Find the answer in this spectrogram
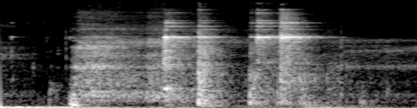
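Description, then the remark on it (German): A small metal beer bottle cap falls off as a beer bottle is opened and clinks on a hard surface, bouncing with three or four quick, bright ringing taps, with no voices. “Korken abgefallen.”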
